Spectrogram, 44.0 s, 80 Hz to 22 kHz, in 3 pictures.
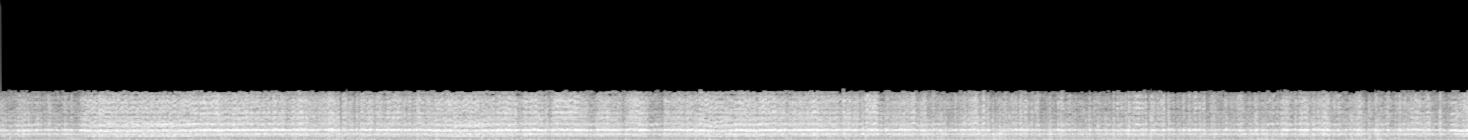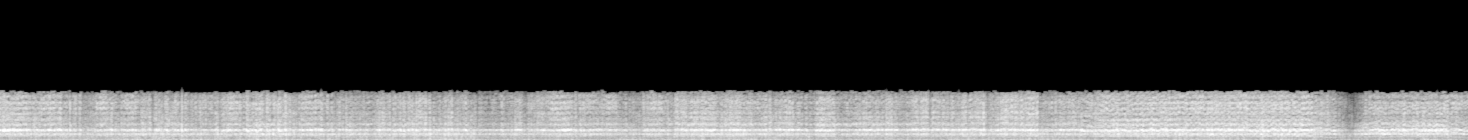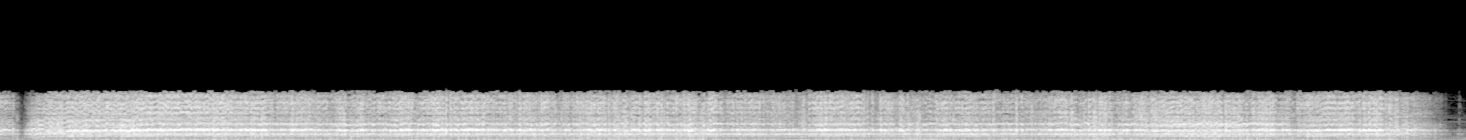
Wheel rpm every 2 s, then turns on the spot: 220, 230, 230, 230, 230, 230, 230, 230, 230, 230, 230, 230, 230, 190, 110, 190, 230, 230, 230, 240, 230, 180.
none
